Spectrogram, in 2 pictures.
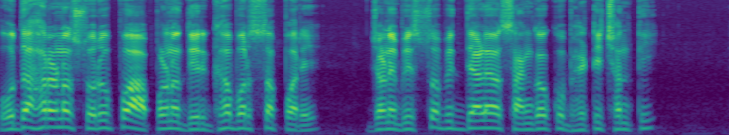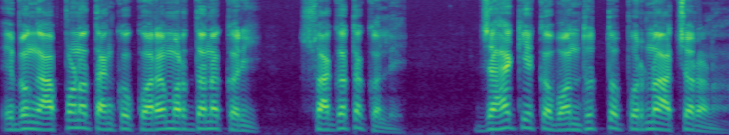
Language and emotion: Odia, neutral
